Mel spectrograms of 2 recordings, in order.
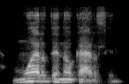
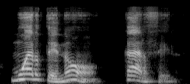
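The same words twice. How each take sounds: First: "Muerte, no cárcel" leído lento, con la pausa justo después de "Muerte"; pausa mal puesta. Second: "Muerte no" fuerte y agudo, pausa, luego "cárcel"; pausa tras el no. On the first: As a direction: leerlo despacio y sin pausa tras el "no". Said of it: "Y la oración decía sin comas". (lectura lenta de la frase sin comas) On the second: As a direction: cortar después del "no" y soltar "cárcel". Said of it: "se lee de esta manera con la coma después de la palabra no". (pausa marcada después del "no") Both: Shown as a demonstration.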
